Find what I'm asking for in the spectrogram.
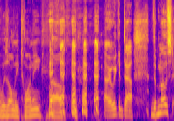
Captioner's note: laughs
